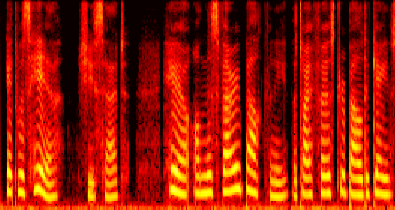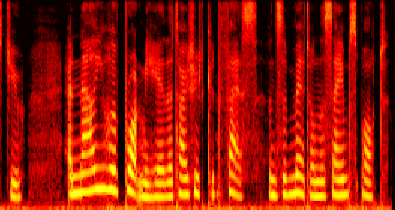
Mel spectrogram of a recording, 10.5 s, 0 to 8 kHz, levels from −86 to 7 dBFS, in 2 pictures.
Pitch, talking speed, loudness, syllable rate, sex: 235 Hz, 180 wpm, -18 LUFS, 5.0 syllables/s, female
